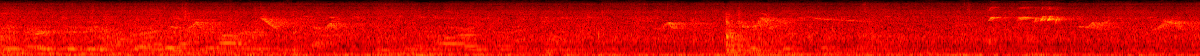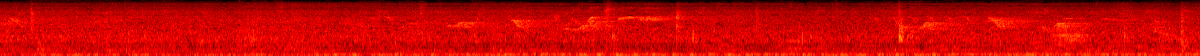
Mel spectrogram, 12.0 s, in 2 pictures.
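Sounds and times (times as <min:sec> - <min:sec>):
steady low rumble: 0:00.0 - 0:12.0
bird chirps: 0:03.2 - 0:06.2.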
